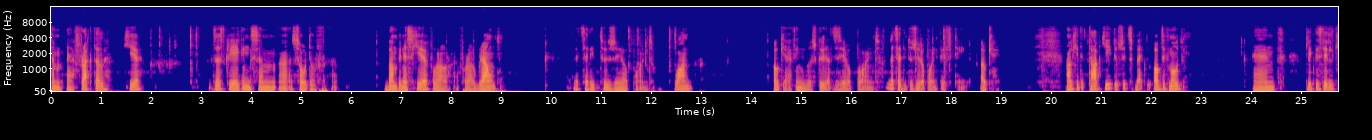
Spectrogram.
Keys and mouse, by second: 1.0-2.8 drag, 2.8-3.8 middle drag, 6.7-7.9 middle drag, 9.0-10.3 middle drag, 10.3-12.3 drag, 13.6-15.3 middle drag, 15.3-18.9 drag, 18.9-20.4 middle drag, 20.4 Tab, 20.8-22.6 middle drag, 22.6-23.6 drag, 23.6-24.7 middle drag.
